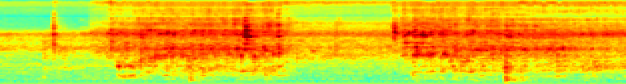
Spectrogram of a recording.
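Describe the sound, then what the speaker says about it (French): Cold water runs from a kitchen tap into a hot drink in a steady, moderately loud gush lasting several seconds, with no talking over it. "Ajouter un peu d'eau froide."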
